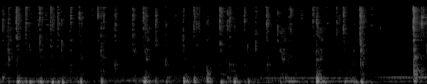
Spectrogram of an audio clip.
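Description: Quick typing on a computer keyboard: a fast, uneven run of key clicks.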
